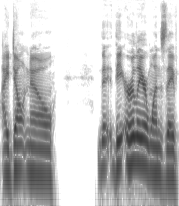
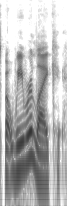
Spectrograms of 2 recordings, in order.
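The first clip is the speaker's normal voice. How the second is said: ordinary talk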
